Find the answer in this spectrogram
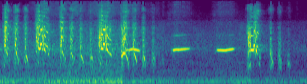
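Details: Grey francolin (teetar) on the ground after dust-bathing, alert and active from fear of kites overhead, gives a run of harsh, rapid squawking notes, then a few clear rising whistles about half a second apart, with faint low background rumble.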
